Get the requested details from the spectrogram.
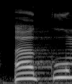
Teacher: nun sukun ini masuk ke mim Akum dan bunyi m nya tahan kurang lebih 2 harokat masuk disertai bunyi dengung Akum [Musik] ada hukum izhar syafawi karena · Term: Idgham Bighunnah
